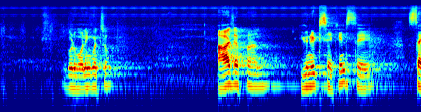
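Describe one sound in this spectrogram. A middle-aged man speaks loudly and clearly, as if teaching, in a room with a slight echo.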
